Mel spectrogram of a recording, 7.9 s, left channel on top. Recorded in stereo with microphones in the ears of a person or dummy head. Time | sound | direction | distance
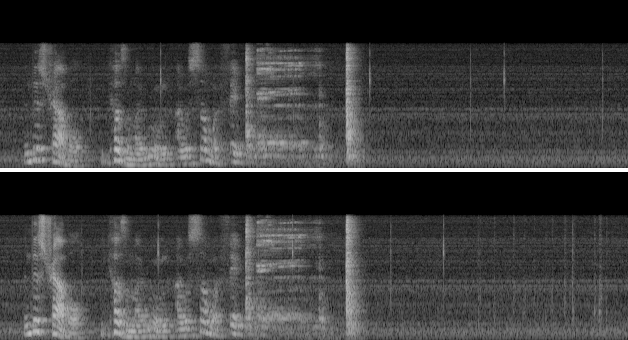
0.3 | a man speaking | 40° right (ahead or behind) | 0.5 m
3.1 | a clunk | 10° right (ahead or behind) | 1.6 m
